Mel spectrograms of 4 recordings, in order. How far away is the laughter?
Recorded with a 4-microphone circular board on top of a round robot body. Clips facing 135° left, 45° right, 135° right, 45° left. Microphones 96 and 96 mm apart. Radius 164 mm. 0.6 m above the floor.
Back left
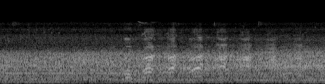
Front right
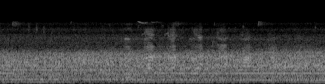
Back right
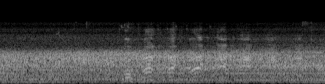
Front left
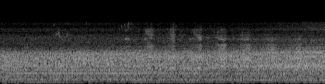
About 5 m.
